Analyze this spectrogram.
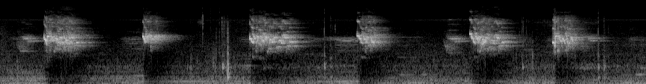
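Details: Pet budgerigars indoors give harsh, scratchy chirps in short repeated bursts.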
